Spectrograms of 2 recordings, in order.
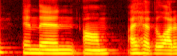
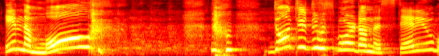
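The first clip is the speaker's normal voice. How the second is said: high, loud, drawn-out shock; retelling her stunned reaction to mall walkers; shocked disbelief; 8 semitones higher, 10 dB louder, slower than usual. Retold or imitated. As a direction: squeal the question in disbelief. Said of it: "I'm like".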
